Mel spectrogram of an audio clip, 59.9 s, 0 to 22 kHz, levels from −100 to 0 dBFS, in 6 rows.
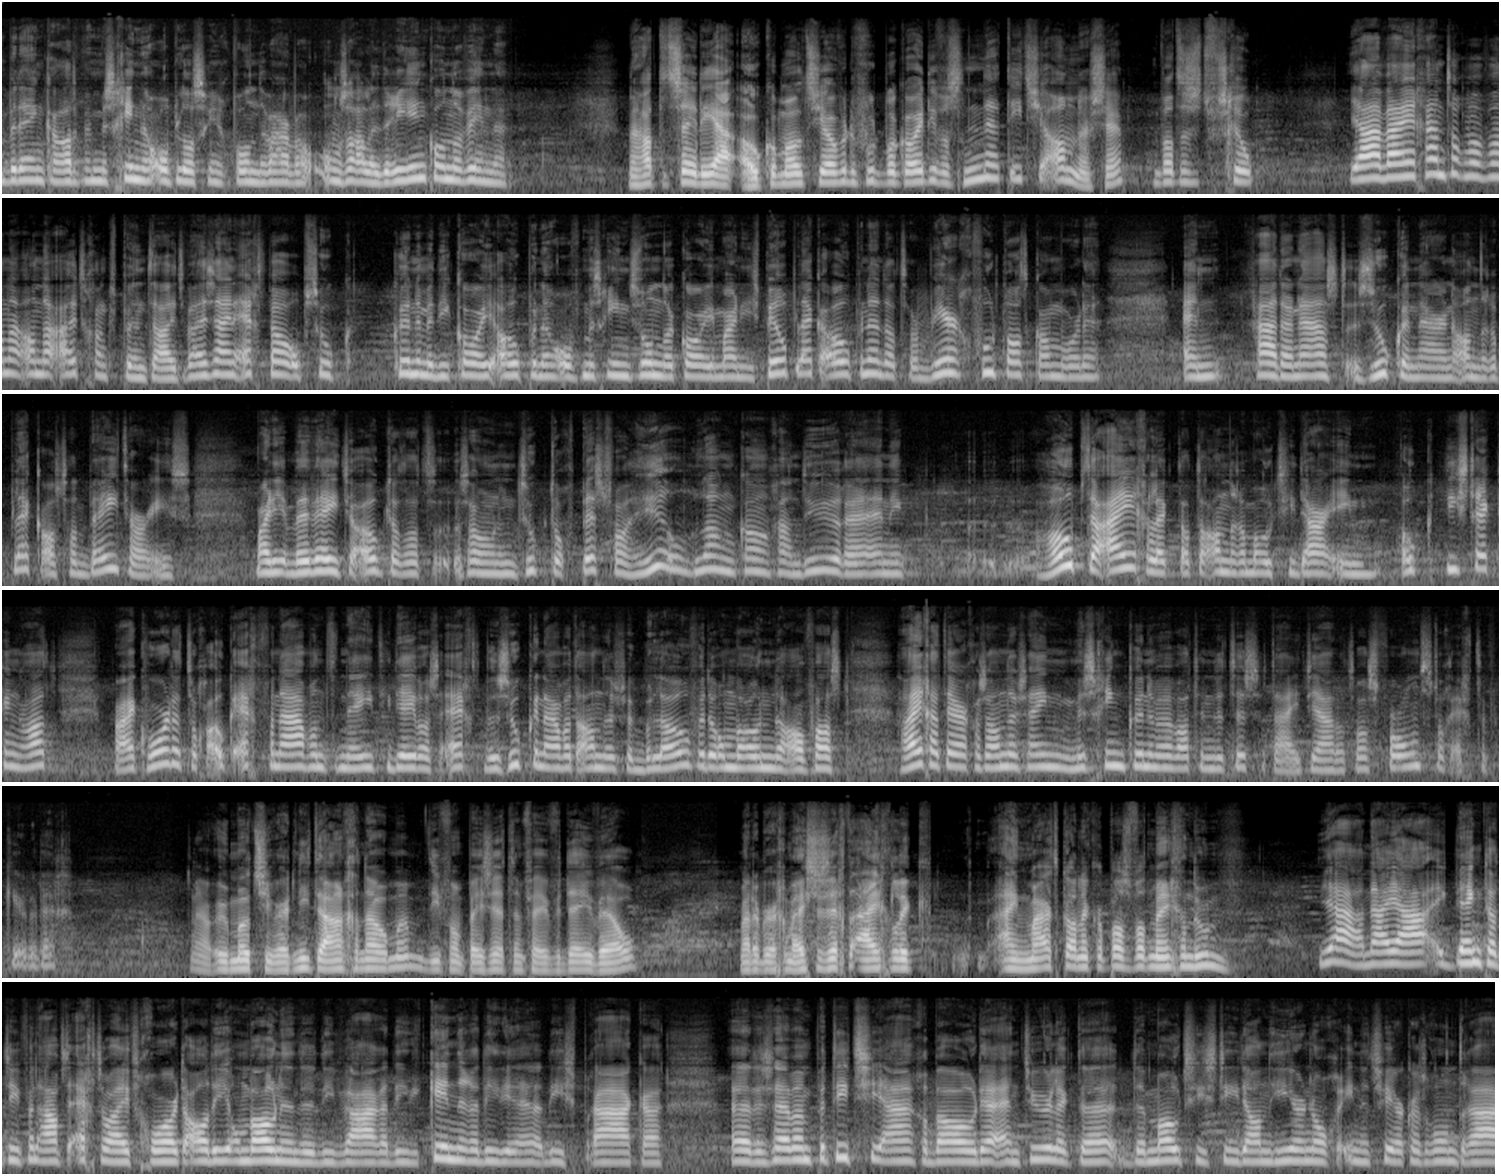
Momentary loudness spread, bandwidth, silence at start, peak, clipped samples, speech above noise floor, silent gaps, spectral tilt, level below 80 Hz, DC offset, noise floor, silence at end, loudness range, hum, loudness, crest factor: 11 LU; 15.5 kHz; 0 s; -4 dBFS; under 0.1%; 31 dB; none; -5.5 dB/octave; -64 dBFS; under 0.1%; -55 dBFS; 0 s; 5 LU; none; -25 LUFS; 22 dB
